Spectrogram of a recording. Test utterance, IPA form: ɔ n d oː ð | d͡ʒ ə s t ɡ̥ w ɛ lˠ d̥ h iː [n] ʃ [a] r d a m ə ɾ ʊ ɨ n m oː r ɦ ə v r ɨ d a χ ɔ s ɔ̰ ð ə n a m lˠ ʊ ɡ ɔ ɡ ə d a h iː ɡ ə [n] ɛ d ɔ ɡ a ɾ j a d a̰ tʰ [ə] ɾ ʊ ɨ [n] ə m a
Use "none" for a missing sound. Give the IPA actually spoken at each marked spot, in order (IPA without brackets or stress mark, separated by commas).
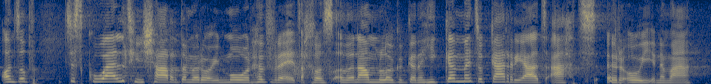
n, a, m, ə, n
